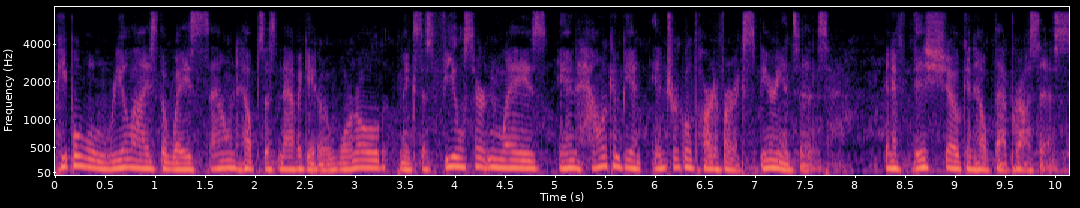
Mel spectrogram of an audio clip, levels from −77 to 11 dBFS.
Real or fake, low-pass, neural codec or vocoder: fake; 7.2 kHz; codec, 16 kHz, 4.8 kbps, FACodec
